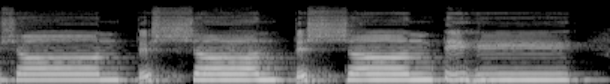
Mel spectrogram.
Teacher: Only the last one will have the visarga fully. Shantihi. Om Shantish, Shantish, Shantihi.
